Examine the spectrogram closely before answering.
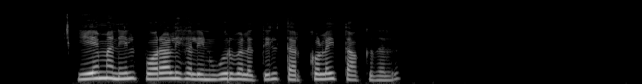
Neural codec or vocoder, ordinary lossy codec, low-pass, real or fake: none; none; 10.8 kHz; real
